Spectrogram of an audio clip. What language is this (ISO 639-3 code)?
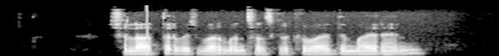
hno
